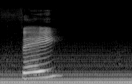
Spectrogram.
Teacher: fonologicamente aqui ela passa a ser uma semivogal porque o som dela é um pouco mais fraco. Eu não falo feiura, eu falo fei, olha o E como ele é mais forte, fei, ra.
